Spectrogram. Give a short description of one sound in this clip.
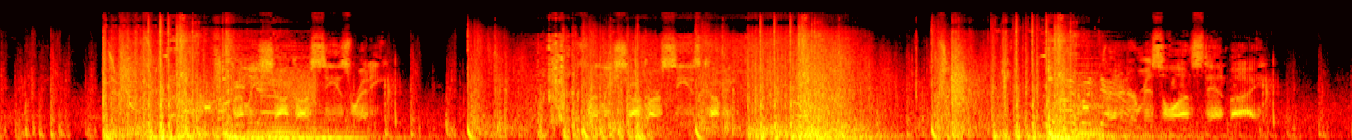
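Rapid gunfire bursts loudly.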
